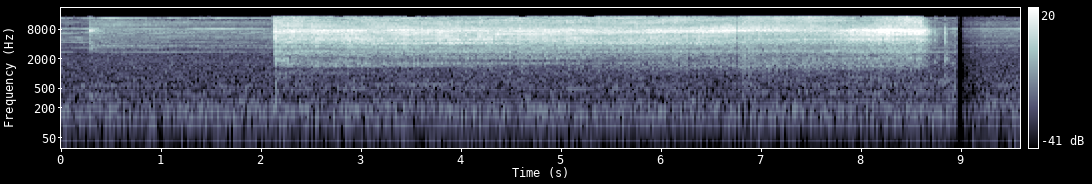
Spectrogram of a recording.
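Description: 1000 W handheld fiber laser welder hissing as it welds a seam on a 304 stainless steel box. A faint high hiss starts just after the beginning, and the full loud, even welding hiss comes in about two seconds in and cuts off suddenly near the end. A steady low hum runs underneath.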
